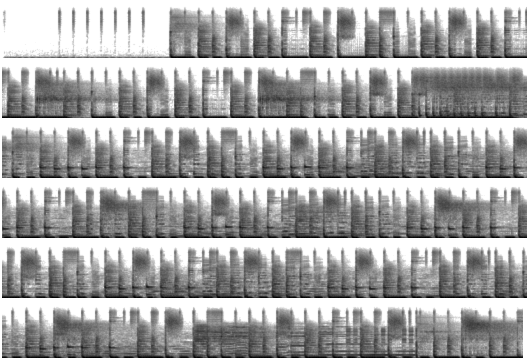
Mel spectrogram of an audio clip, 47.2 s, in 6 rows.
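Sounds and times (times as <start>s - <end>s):
safari dub music: 1.3s - 47.1s.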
